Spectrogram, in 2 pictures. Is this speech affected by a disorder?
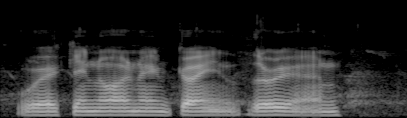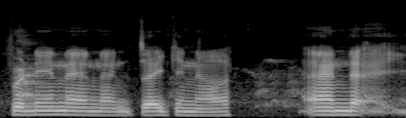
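Yes: Friedreich's ataxia; speech affected.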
